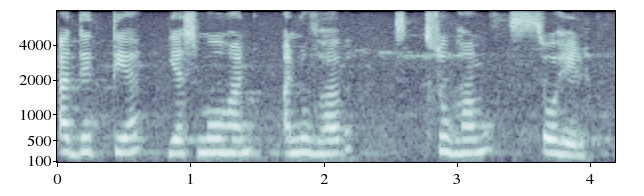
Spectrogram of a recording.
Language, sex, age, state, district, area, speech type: Maithili, female, 30-45, Bihar, Purnia, urban, spontaneous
